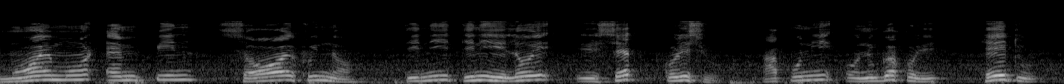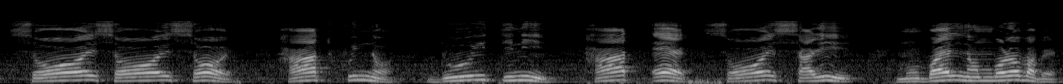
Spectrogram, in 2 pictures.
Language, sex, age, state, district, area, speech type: Assamese, male, 45-60, Assam, Majuli, rural, read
